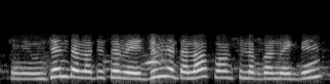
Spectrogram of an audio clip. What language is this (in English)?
Nepali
